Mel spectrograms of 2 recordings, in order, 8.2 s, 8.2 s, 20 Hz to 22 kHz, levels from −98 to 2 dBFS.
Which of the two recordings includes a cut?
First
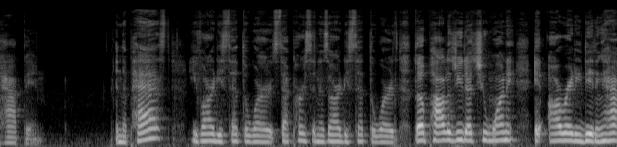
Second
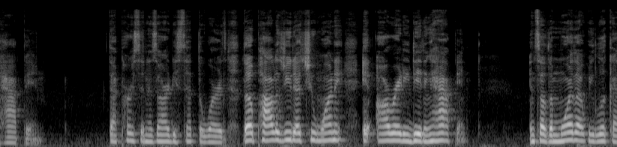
second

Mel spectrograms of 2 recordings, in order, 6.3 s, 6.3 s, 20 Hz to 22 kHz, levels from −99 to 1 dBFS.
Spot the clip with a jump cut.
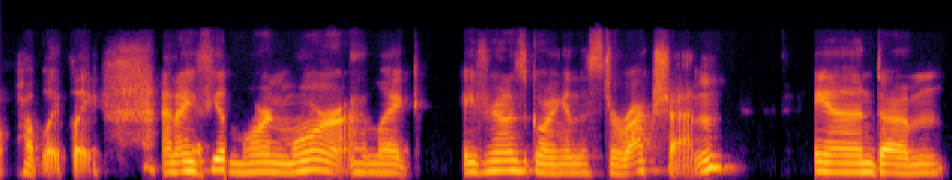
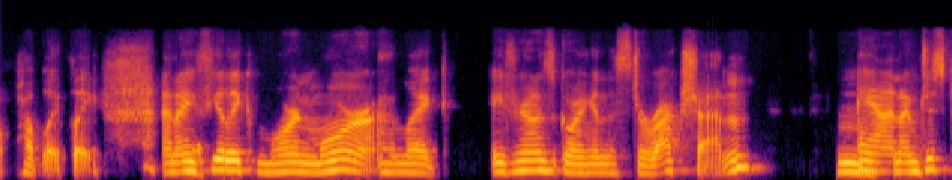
first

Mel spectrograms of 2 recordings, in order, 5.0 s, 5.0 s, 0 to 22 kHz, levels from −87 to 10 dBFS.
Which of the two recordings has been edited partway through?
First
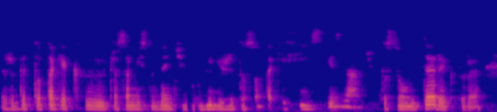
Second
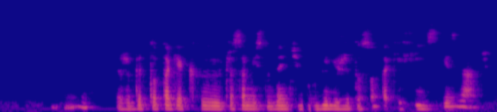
first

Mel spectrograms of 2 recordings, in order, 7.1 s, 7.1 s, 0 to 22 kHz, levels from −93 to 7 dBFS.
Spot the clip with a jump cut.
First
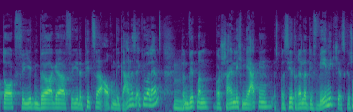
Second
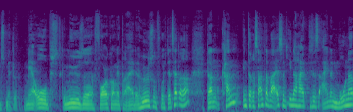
second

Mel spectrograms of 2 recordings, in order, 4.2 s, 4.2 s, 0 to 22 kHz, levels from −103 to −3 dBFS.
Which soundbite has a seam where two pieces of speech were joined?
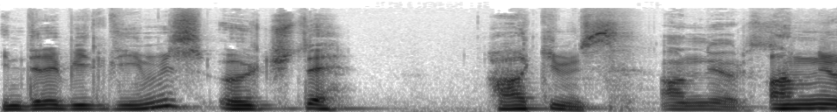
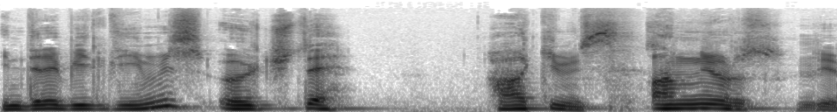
second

